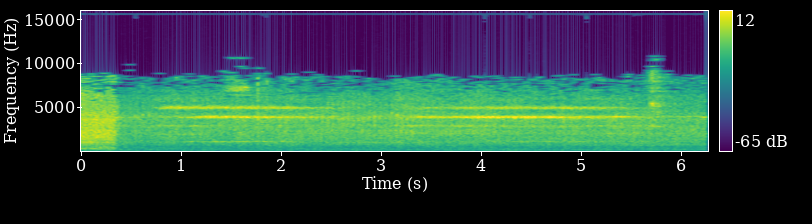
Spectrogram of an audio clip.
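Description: Yellow NS 'snout' electric multiple unit running past close by, its loud rush cut off sharply about half a second in. Then a quieter, steady rumble of an NS electric locomotive and double-deck push-pull train approaching from a distance, with a faint high squeal over it.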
